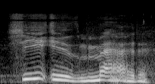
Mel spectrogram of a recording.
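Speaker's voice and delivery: "She is mad" drawn out slowly, each word weighted; slow emphasis. Real, not acted. Streamer reacting to an angry game character, "She is mad" said slowly and emphatically.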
